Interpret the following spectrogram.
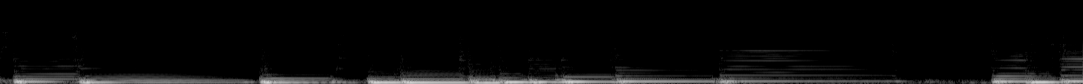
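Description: Homemade double bass with a heat-formed polycarbonate body, played pizzicato: a loose run of plucked low notes, some sliding in pitch, each ringing out. A higher note about seven seconds in rings down almost to silence before another pluck at the very end.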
